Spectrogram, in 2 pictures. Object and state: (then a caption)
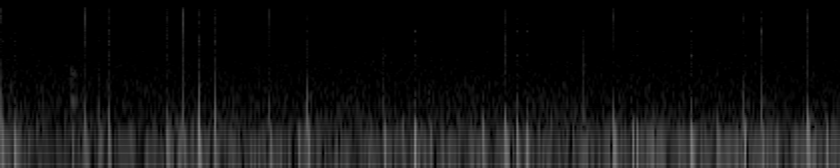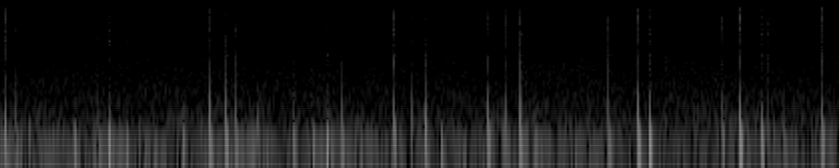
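Wax candle. Wax candles sitting in a bowl as decoration, rarely lit, are tapped repeatedly. The taps are short, dense clicks with almost no ring, scattered irregularly over a low, steady hum.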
